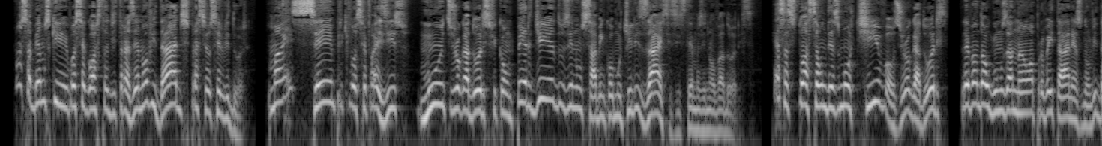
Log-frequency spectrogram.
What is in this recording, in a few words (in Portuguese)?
voz apresentador games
